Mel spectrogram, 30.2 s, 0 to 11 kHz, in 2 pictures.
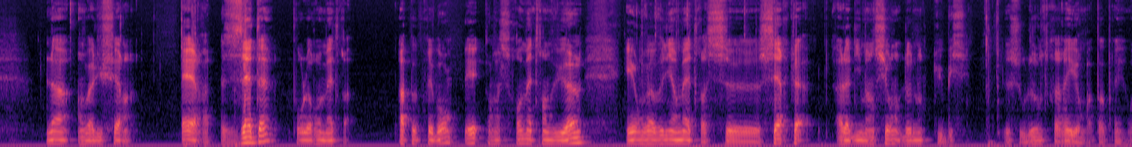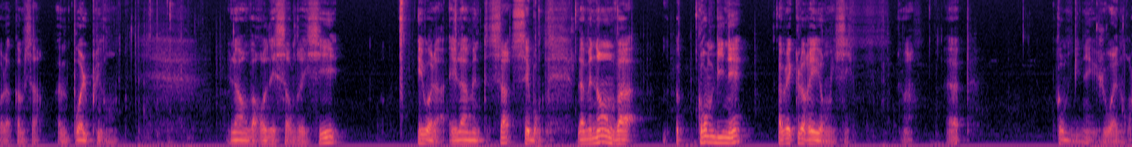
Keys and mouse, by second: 2.5 r, 6.9 KP_1, 8.8 shift+middle click, 10.0 shift+middle click, 13.2 s, 17.2 shift+middle click, 17.7 Tab, 18.9-20.2 drag, 22.4-22.8 shift+drag, 23.4-24.4 shift+drag, 26.5 shift+click, 29.0 click.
